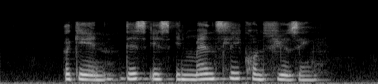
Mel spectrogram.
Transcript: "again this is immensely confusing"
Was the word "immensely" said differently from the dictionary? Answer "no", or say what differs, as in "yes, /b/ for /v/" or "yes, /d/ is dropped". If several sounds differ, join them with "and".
no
